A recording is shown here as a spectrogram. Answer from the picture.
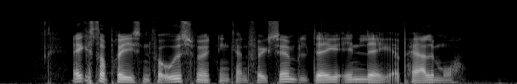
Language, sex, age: Danish, male, 24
